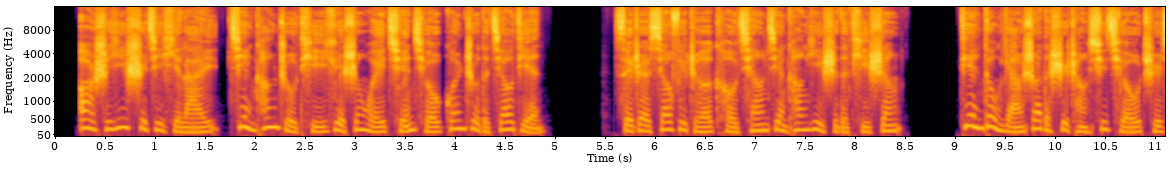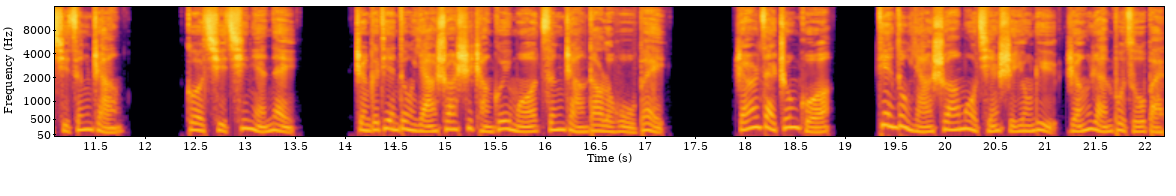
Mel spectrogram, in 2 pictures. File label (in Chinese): 解说 电动牙刷 朴实沉稳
